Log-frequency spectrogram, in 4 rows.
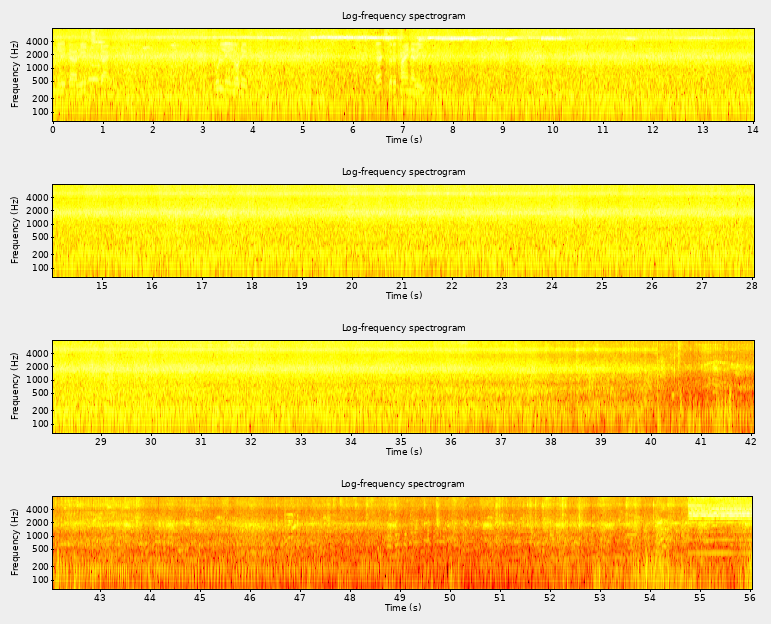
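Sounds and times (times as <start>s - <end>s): high wheel squeal: 0.0s - 10.6s, 11.3s - 13.7s, 21.1s - 23.1s
steel wheels rumbling on rails: 0.0s - 56.0s.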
